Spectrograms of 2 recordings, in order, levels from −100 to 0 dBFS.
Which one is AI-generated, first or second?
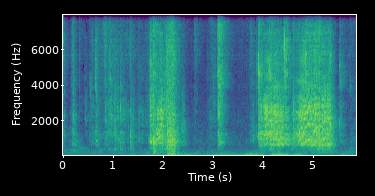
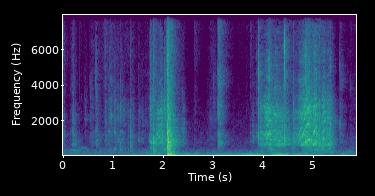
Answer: first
